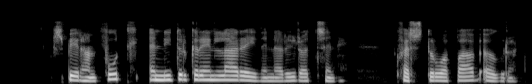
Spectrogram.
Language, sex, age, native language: Icelandic, female, 30-39, Icelandic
